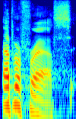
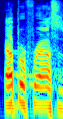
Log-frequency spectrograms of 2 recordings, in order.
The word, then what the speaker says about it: Epaphras: Epaphras is how they pronounce it in Greek. So Epaphras is what I'll go with.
